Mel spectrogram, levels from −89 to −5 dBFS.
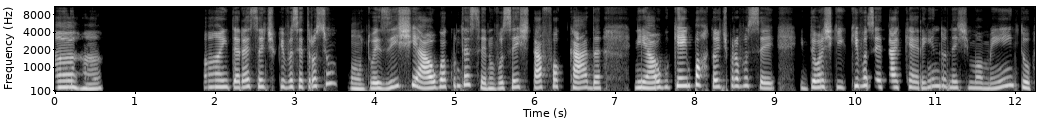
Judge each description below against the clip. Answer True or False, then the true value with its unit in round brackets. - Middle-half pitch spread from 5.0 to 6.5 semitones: False (3.7 semitones)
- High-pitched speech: True (240 Hz)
